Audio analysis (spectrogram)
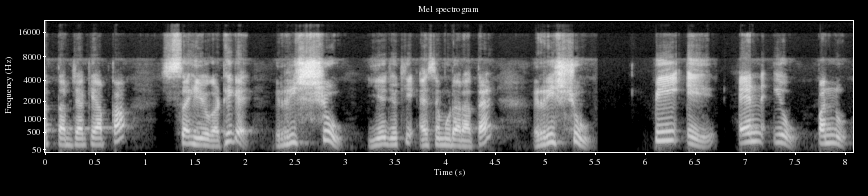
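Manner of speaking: ordinary talk, nothing marked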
